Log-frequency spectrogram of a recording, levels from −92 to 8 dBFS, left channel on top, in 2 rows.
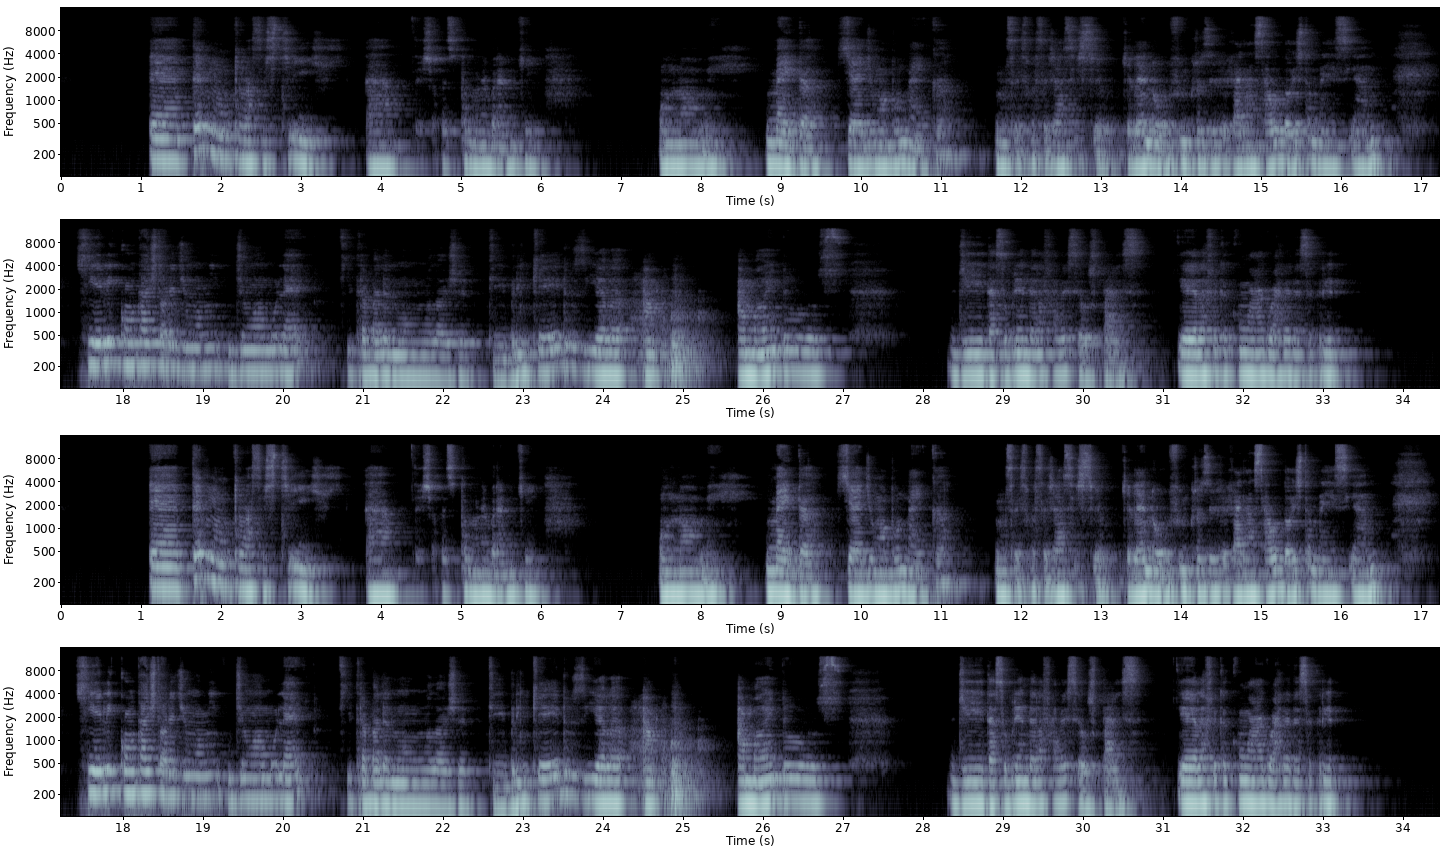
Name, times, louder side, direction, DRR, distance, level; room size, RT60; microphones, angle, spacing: voice 1, 1.1-3.4 3.8-4.2 4.4-6.3 7.5-8.3 8.8-11.2 11.7-17.1 17.4-20.3 20.8-25.3 25.7-27.3 28.3-30.7 31.2-33.1, right 3 dB, 90° right, 6 dB, 0.9 m, -27 dB
12.0 x 5.3 x 2.7 m, 0.84 s
head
